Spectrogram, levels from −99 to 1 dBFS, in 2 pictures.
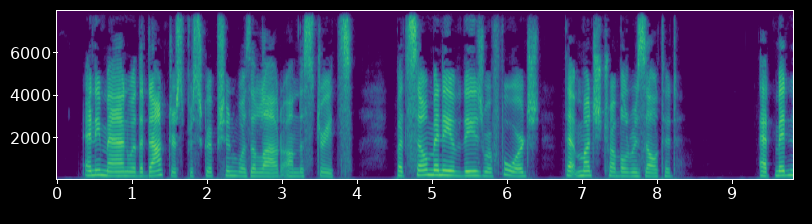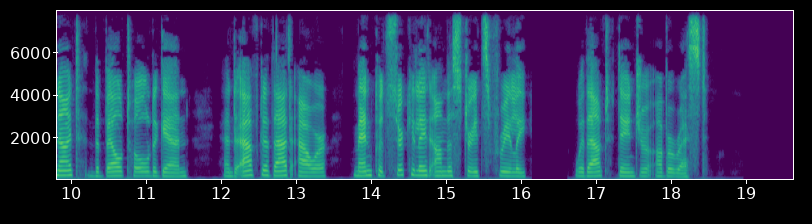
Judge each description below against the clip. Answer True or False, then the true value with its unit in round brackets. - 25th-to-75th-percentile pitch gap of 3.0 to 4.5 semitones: False (2.5 semitones)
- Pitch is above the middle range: True (195 Hz)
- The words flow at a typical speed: False (130 wpm)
